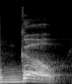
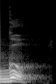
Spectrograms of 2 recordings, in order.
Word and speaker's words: go: On ne dit pas to go. To go, ça c'est l'accent français. En anglais, on va prolonger le O, comme s'il y avait trois W derrière. Go.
